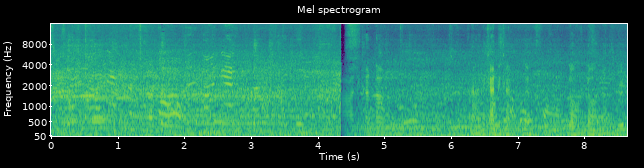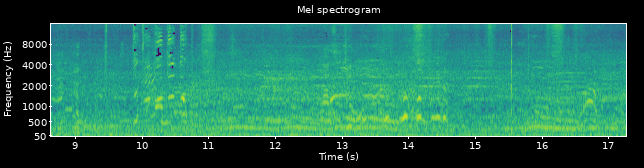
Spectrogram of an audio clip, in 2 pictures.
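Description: Young children chatter and call out excitedly nearby.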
